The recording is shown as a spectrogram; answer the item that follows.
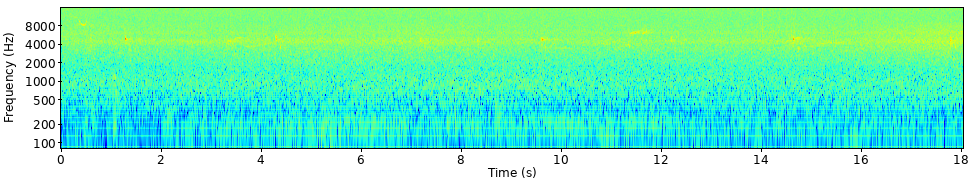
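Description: Steady outdoor background noise with a low rumble, with a few faint, short high chirps scattered through it.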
